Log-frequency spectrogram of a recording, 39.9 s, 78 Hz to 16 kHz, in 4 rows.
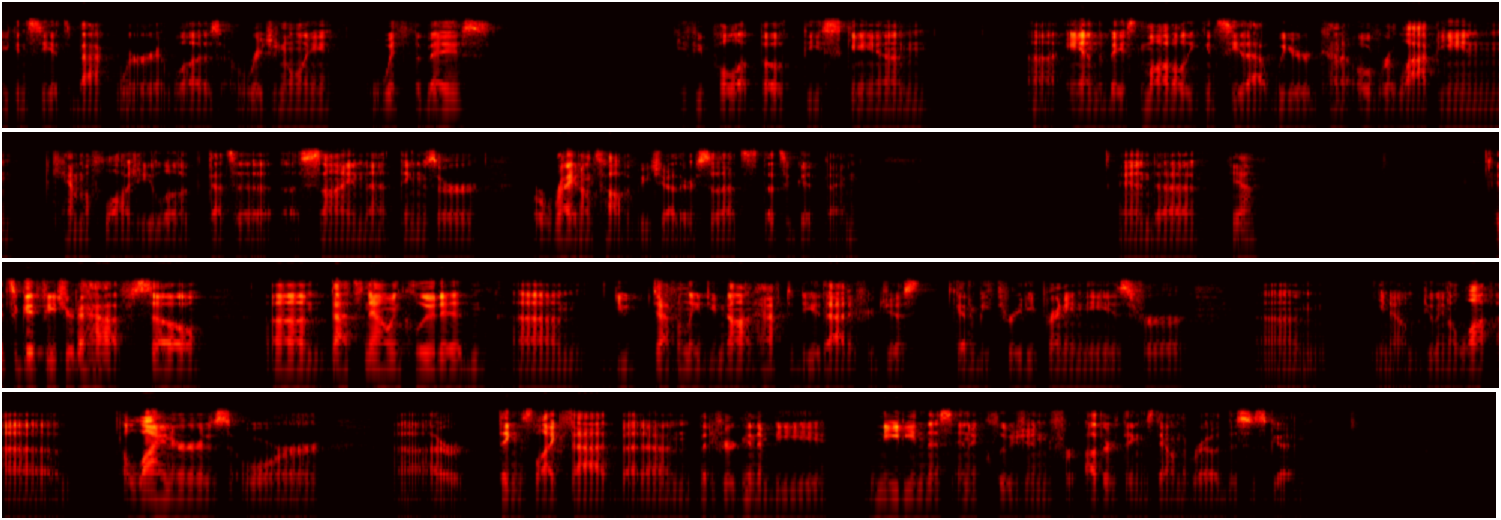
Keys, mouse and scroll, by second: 1.8 right click, 4.2 click, 6.4-10.3 drag, 10.3-11.7 right drag, 13.8 click, 20.0-22.4 right drag, 24.6 click, 27.7-29.7 drag, 33.8-39.9 drag.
